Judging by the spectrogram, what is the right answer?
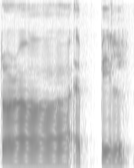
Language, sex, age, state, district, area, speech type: Assamese, male, 18-30, Assam, Dhemaji, rural, spontaneous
